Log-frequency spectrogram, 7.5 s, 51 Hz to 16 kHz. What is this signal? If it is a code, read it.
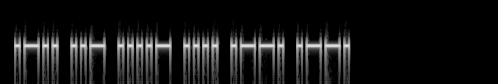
Morse code, heard as a keyed tone, about 17 wpm, 700 Hz. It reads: LU4HPP
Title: DXCC-100 Call Signs - 6 Characters - 17wpm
